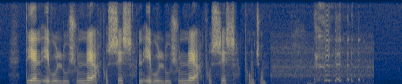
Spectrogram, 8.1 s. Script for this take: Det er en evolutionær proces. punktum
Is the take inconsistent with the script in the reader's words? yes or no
yes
